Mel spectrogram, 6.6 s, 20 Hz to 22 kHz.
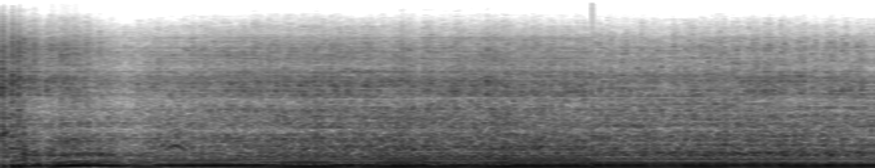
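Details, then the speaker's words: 1992 Honda Civic VX with a rebuilt Jackson Racing supercharged B18C VTEC engine at first start, on a base map and not yet road-ready, to be heat cycled. It idles deep, steady and even with a smooth exhaust beat and no knocks or misses. Normal idle. "All right. So, it's running pretty good. Definitely base map and not ready to drive it on the road, but we're going to be able to heat cycle it and uh check everything out and get it ready."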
